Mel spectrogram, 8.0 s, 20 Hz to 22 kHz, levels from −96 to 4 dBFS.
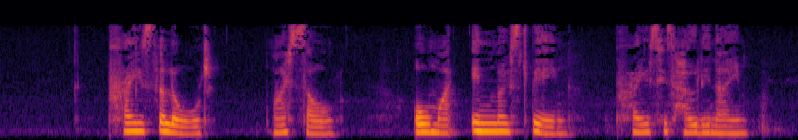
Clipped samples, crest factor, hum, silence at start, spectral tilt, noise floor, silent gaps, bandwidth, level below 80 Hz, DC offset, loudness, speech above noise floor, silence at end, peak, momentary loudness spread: under 0.1%; 20 dB; none; 1.1 s; -6 dB/octave; -69 dBFS; none; 11.5 kHz; -78 dBFS; under 0.1%; -29 LUFS; 41 dB; 0.5 s; -10 dBFS; 16 LU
